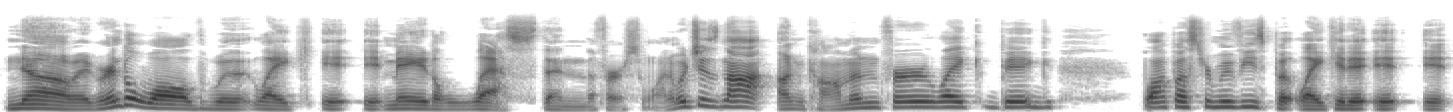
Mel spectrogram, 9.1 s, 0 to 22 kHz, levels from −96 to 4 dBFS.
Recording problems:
none

